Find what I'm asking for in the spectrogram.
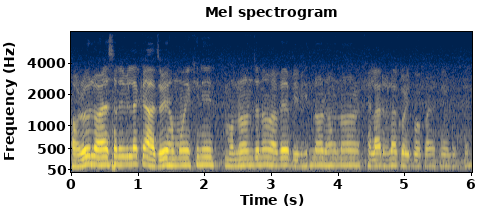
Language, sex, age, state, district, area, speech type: Assamese, male, 18-30, Assam, Kamrup Metropolitan, urban, spontaneous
